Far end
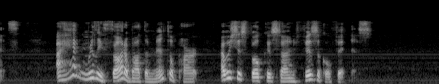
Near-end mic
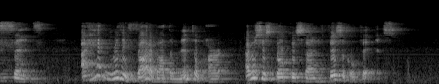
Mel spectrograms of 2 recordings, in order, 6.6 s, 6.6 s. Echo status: present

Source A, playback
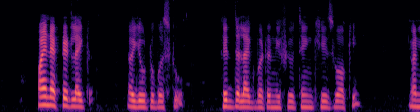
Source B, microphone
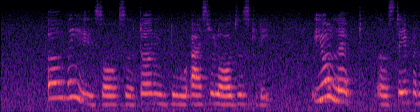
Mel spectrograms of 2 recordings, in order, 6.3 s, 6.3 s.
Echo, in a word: none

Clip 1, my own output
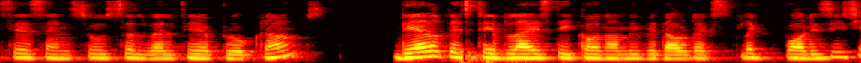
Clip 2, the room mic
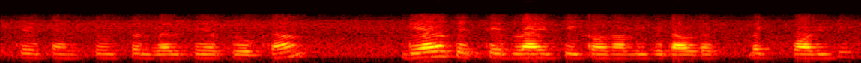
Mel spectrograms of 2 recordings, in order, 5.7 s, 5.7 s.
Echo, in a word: present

